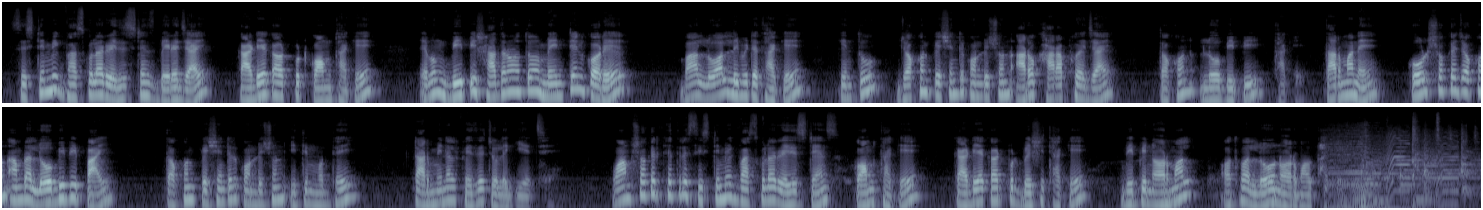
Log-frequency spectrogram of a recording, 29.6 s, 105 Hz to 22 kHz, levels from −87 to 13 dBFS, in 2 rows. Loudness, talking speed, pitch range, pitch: -27 LUFS, 130 wpm, 120-165 Hz, 145 Hz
